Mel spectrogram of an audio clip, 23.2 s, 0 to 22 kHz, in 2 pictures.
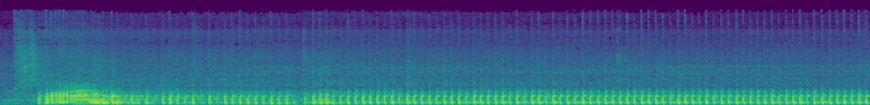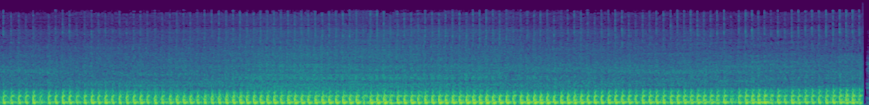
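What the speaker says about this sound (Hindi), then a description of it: "और अब जो है इसकी बारी है इसको स्टार्ट करने की" A Kawasaki KPR motorcycle with a completely rebuilt engine, brand-new crank and fresh 10W-40 oil, catches on the start and then runs at a steady, close idle with a rattly mechanical clatter for over twenty seconds, with no talking.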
